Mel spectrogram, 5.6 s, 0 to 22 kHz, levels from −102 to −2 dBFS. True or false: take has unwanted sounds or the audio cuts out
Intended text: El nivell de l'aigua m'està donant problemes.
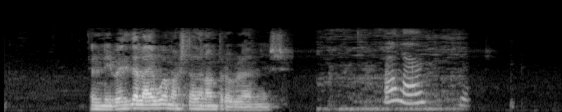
true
